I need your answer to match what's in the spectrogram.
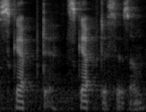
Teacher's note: I just release it into the T. And so you're going to have basically somewhat of an unaspirated T here.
